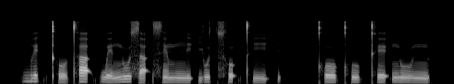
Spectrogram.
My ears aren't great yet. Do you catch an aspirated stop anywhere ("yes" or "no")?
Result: yes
